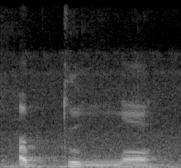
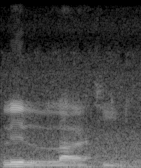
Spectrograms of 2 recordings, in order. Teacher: lam lafaz jalalah ketika didahului harakat fathah atau dhamma itu dibaca tebal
